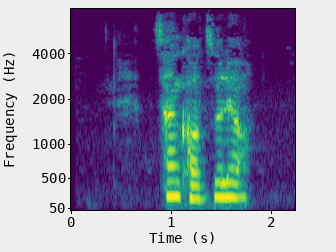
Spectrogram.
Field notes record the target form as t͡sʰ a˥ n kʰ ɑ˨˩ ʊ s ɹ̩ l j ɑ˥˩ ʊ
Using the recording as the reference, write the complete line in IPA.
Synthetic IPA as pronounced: t͡sʰ a˥ n kʰ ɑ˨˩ ʊ t͡s ɹ̩ l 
